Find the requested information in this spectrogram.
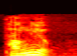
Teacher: the first syllable has the rising tone and the second syllable is in the neutral tone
